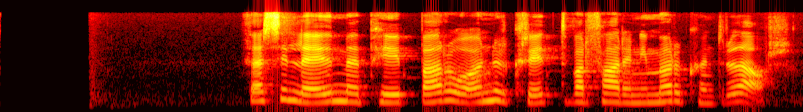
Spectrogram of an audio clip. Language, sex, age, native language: Icelandic, female, 40-49, Icelandic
